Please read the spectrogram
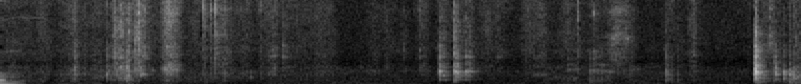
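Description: Hands handling and fitting together parts of a small plastic electronics case: a few faint taps and rustles, then a sharp click near the end.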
